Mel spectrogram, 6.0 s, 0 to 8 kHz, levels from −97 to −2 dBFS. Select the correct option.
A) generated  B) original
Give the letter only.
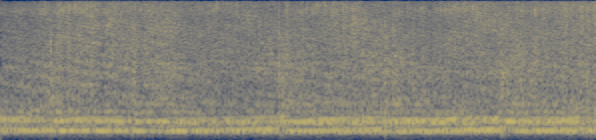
B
